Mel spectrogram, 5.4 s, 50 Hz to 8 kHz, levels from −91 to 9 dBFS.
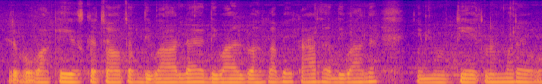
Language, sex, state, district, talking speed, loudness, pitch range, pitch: Hindi, male, Bihar, Araria, 200 wpm, -17 LUFS, 130-140 Hz, 135 Hz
